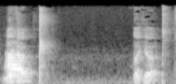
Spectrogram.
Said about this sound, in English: I'm just punching myself for the sake of the sound. Is it picking that up? It's picking it up.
